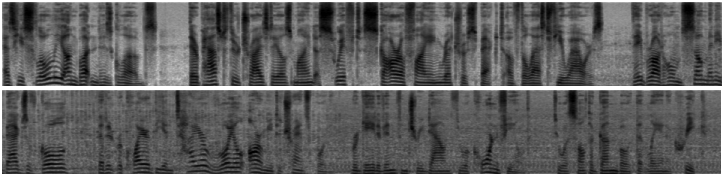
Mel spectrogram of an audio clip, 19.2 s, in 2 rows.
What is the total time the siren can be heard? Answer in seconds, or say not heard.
not heard.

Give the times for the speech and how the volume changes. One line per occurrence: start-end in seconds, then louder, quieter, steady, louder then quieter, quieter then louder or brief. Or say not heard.
0.0-19.1 steady.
